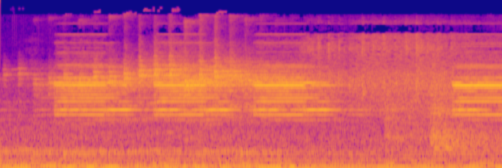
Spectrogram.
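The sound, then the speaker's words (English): A klaxon alarm sounds as a harsh, continuous buzzing tone with a bright stack of overtones. It carries on throughout with brief dips, over a low rumbling background. “And that klaxon sound you heard is definitely louder out here.”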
